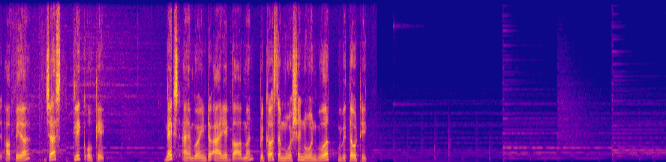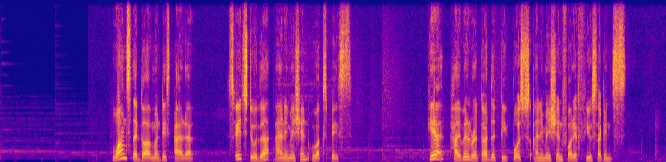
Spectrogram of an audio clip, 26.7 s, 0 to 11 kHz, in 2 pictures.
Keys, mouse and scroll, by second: 0.6-1.2 scroll down 1, 1.2 typing, 1.4 alt+click, 2.7 scroll down 1, 2.8 double click, 9.4 alt+click, 15.5 alt+click, 16.2 alt+middle click, 19.0 scroll down 1, 19.2 alt+click, 20.8 alt+middle click, 21.2 scroll up 1.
